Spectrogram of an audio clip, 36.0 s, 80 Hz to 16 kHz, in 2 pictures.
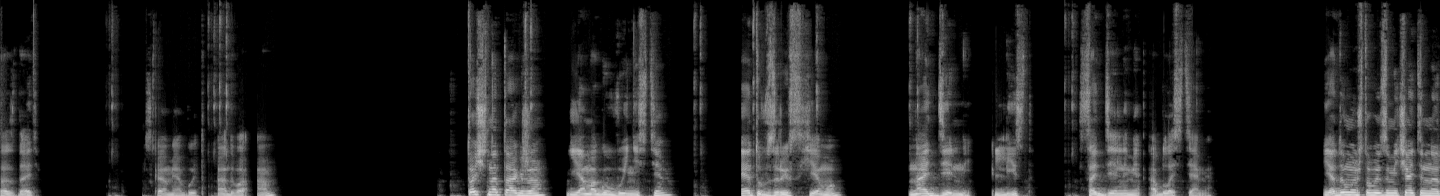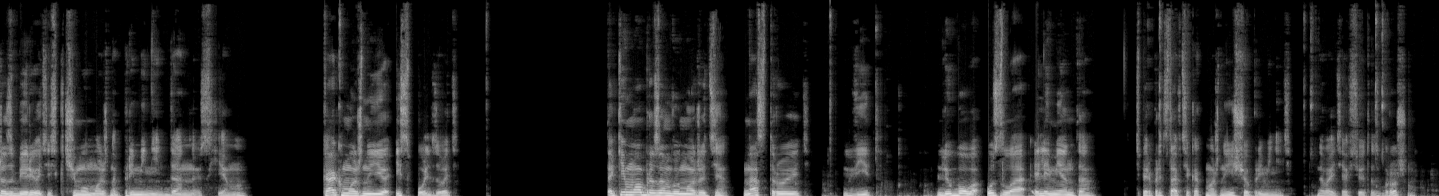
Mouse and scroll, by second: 1.2 click, 1.7 scroll down 2, 2.5 click, 6.5 click, 7.7-8.0 scroll up 2, 8.6 click, 9.3 click, 11.3 click, 13.2 click, 27.2 scroll down 2, 28.3 middle click, 29.2 scroll up 2, 29.4 scroll down 2, 30.5-30.9 scroll down 4, 32.4 click, 34.2-35.2 drag.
